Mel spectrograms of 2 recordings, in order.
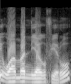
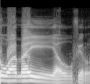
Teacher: ada nun sukun bertemu dengan huruf ya maka kita masukkan nunnya kepada huruf ya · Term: Idgham bunna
